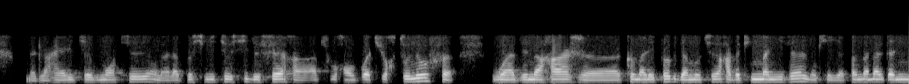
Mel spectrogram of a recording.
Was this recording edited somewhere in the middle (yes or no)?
no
